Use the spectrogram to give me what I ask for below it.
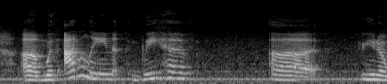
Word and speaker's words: Adeline: probably pronounce her name adeline and i was like i know but i really love the pronunciation adeline which is more french and um so anyways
